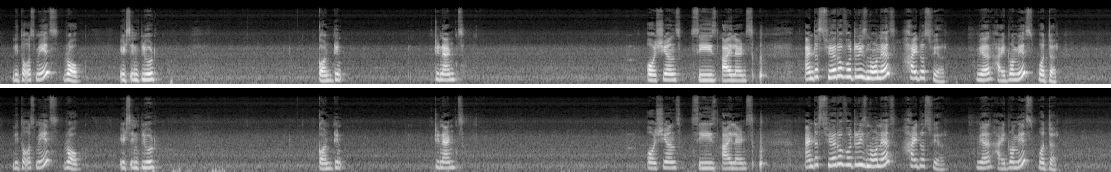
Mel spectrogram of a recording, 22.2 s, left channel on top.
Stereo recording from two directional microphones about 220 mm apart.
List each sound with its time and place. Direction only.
0.3 s a woman's voice: 15° left (ahead or behind)
6.3 s a woman's voice: 15° left (ahead or behind)
8.6 s a woman's voice: 20° left (ahead or behind)
12.9 s a woman's voice: 20° left (ahead or behind)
